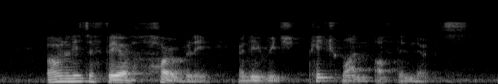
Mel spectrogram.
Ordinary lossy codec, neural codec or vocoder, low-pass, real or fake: AAC, 32 kbps; codec, 16 kHz, 8 kbps, FreqCodec, smaller model; 7.2 kHz; fake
